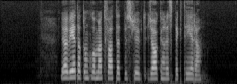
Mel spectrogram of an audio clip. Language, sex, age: Swedish, female, 41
